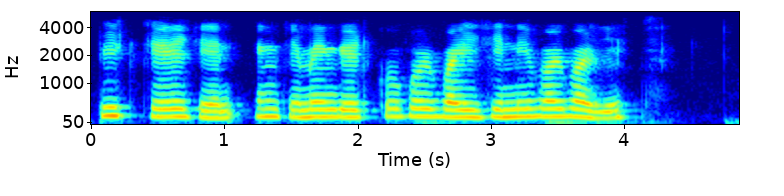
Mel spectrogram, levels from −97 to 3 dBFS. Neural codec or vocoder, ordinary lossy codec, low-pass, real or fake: none; none; 5.4 kHz; real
